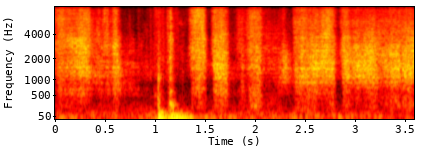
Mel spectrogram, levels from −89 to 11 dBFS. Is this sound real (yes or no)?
yes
